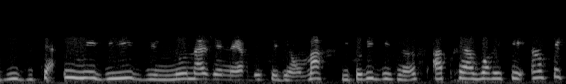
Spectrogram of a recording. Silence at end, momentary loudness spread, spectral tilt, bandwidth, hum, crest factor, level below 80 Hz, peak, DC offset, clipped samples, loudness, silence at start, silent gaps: 0.05 s; 8 LU; -8 dB/octave; 4 kHz; none; 16 dB; -66 dBFS; -14 dBFS; under 0.1%; under 0.1%; -31 LUFS; 0 s; none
